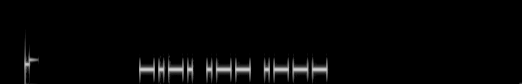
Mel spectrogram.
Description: Morse code, heard as a keyed tone, about 25 wpm, 700 Hz. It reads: CWJ
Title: USA Call Sign Postfixes - 3 Letters 25wpm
